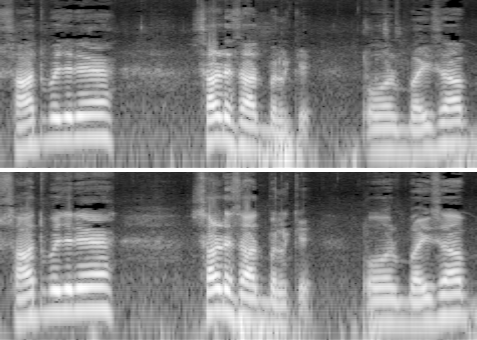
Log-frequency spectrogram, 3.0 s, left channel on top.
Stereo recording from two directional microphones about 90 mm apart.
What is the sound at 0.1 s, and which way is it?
Speech, 25° right (ahead or behind).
